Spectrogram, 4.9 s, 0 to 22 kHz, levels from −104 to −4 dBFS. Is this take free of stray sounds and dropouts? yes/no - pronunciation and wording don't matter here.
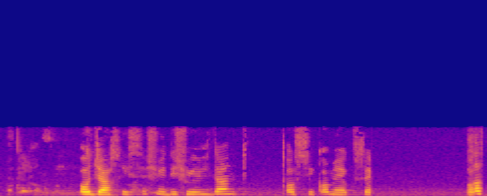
no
